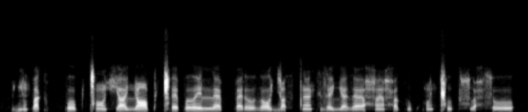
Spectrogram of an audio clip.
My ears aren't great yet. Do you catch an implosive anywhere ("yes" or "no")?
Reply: no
